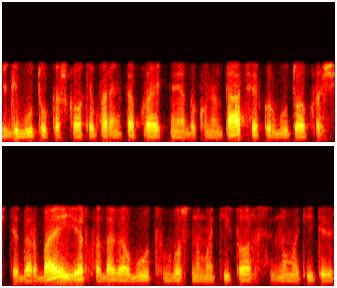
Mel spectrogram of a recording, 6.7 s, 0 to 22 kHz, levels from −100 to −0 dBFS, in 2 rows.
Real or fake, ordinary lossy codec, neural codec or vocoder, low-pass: real; Opus, 16 kbps; none; 3.6 kHz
